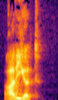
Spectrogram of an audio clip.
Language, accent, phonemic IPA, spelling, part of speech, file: French, France, /ʁa.vi.ɡɔt/, ravigote, verb, LL-Q150 (fra)-ravigote.wav
- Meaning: inflection of ravigoter: 1. first/third-person singular present indicative/subjunctive 2. second-person singular imperative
